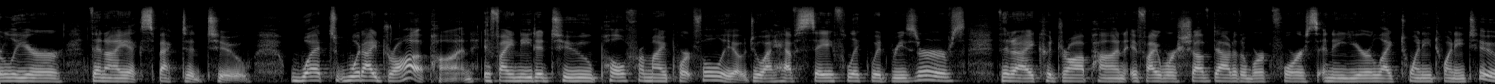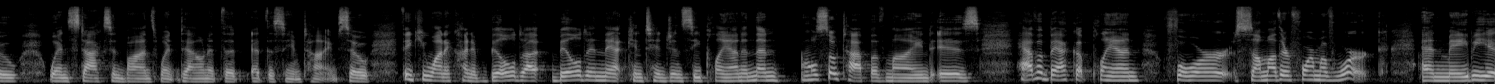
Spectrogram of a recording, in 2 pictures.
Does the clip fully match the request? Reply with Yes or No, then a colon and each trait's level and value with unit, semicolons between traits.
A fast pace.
No: average, 180 wpm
